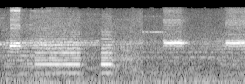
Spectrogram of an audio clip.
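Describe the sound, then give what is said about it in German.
Daytime street traffic in New Delhi: car horns toot and honk repeatedly in short and longer blasts over a steady rumble of passing vehicles, with no talk. “Weil tagsüber klingen die Straßen in Delhi ungefähr so.”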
